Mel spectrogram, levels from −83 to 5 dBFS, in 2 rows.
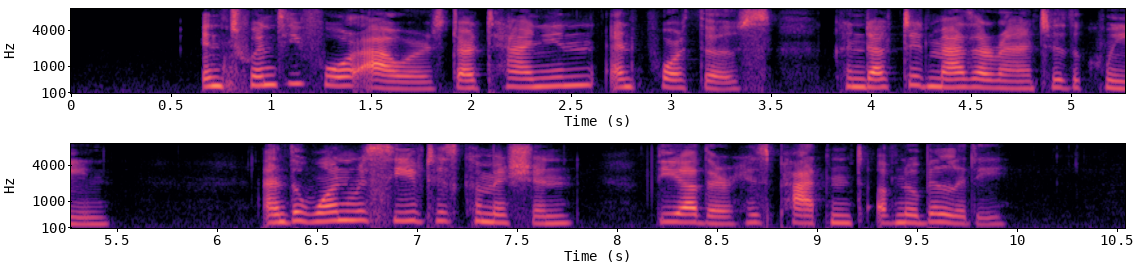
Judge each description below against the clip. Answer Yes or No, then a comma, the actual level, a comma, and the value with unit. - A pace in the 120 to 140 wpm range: Yes, slow, 135 wpm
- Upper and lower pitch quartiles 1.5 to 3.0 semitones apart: No, average, 3.7 semitones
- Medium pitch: No, high, 235 Hz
